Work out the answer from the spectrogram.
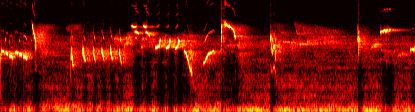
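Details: Mountain tailorbird caged in Purworejo, Central Java, calling a female with nyuling whistles: a short series of quick repeated notes, high piping chips, a swooping slur, then sustained thin whistles.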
